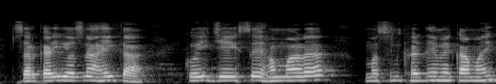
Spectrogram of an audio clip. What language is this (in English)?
Magahi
